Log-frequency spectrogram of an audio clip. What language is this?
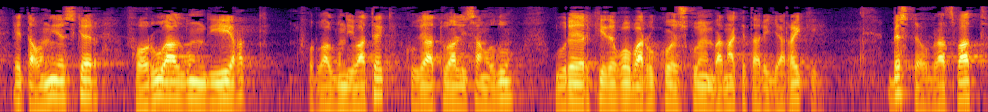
Basque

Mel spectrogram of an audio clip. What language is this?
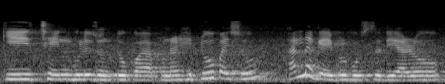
Assamese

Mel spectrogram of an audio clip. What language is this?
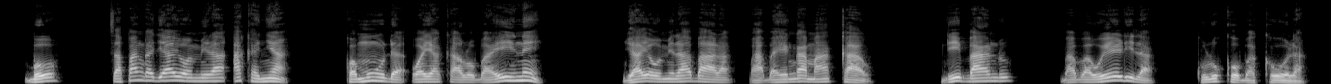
Matengo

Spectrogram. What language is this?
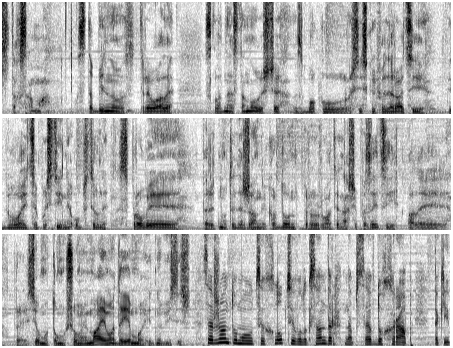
Ukrainian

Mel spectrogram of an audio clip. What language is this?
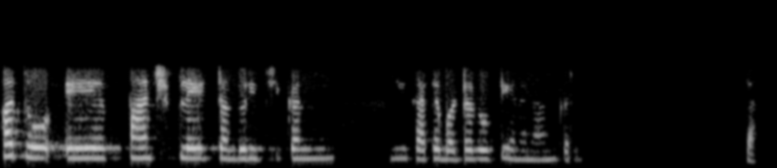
Gujarati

